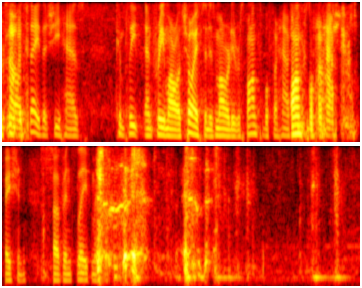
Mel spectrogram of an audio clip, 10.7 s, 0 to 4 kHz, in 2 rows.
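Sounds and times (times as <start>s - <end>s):
speech: 0.0s - 8.8s
person coughing harshly: 6.8s - 9.2s.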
